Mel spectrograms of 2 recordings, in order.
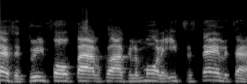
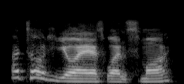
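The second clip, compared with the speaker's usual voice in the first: mama's voice; 3 semitones lower, 6 dB quieter than usual. Retold or imitated. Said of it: "my mama's voice".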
